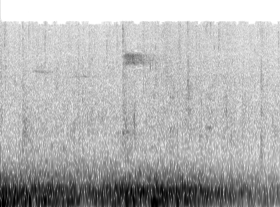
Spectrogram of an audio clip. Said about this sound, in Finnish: Ukkosrintama lähestyi ja taivalta kuului tuon tuostakin jyrinää.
